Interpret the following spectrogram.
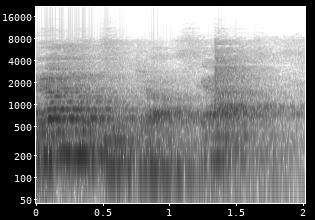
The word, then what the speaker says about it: ब्रह्मपुत्र: उत्तर पढ़ रहा है क्या पढ़ जाता है ब्रह्मपुत्र ब्रह्मा ब्रह्मपुत्र कर जाते हैं बीआरपी वाला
